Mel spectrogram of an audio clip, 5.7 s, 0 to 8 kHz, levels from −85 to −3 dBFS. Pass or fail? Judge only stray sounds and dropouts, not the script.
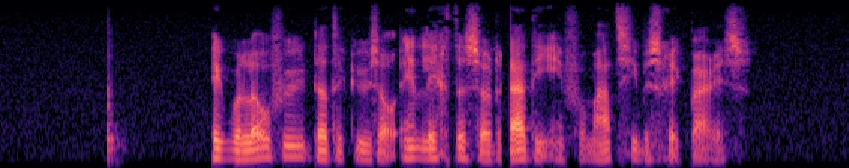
fail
